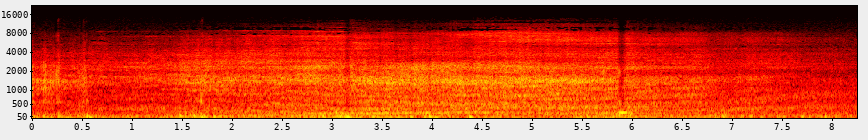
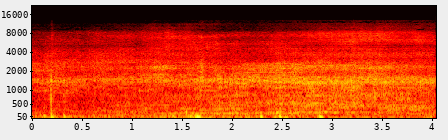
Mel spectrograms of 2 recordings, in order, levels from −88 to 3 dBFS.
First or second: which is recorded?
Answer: first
